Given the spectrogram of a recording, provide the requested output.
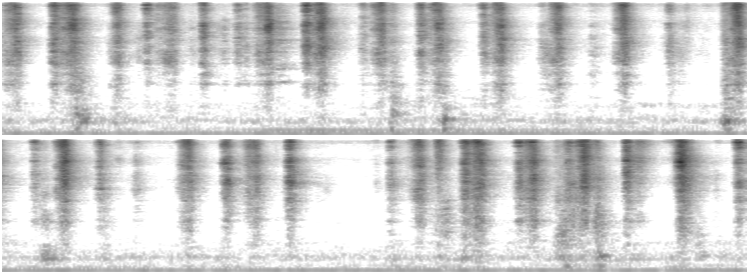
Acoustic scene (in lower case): kitchen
